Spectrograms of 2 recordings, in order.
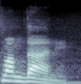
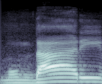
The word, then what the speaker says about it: Mamdani: Fíjense, nadie sabe pronunciar mi apellido. Es Mamdani, pero a cada rato me dicen Mumdari, Mumnari.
